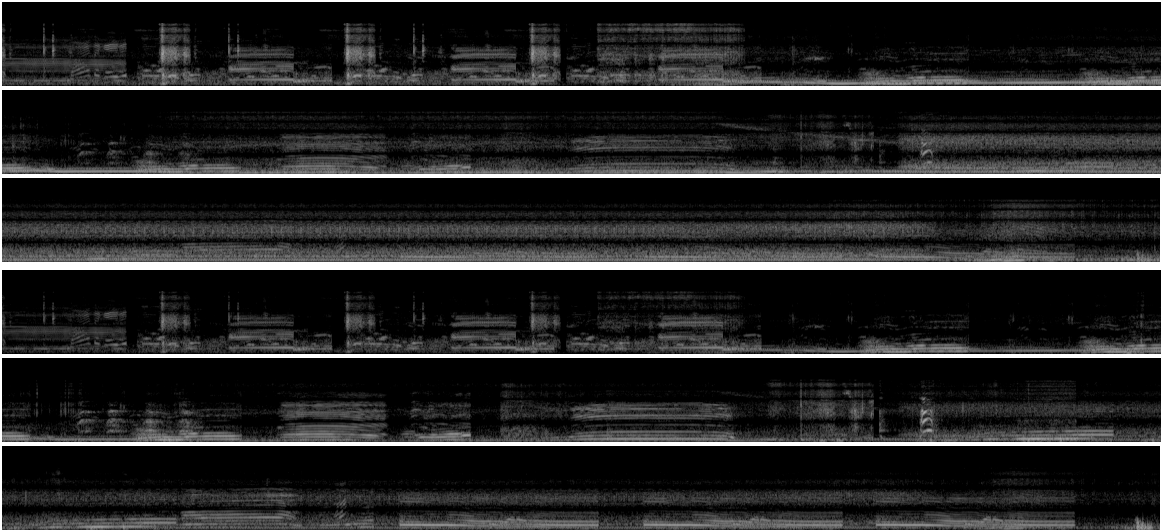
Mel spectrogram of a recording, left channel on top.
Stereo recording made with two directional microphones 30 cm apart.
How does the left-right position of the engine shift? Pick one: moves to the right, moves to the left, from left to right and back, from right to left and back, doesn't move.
doesn't move.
